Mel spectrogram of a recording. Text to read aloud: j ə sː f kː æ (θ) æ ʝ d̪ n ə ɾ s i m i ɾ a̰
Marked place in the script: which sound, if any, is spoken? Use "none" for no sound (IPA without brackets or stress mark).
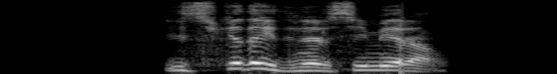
ð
